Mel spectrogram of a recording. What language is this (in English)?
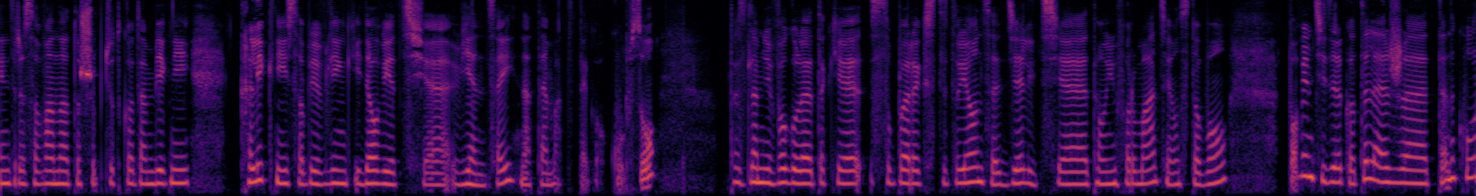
Polish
